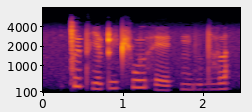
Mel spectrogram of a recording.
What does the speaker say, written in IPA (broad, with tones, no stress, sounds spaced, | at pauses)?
ǀ ɨ˦ tʰ i˨ l ʈ e̤˦ t͡ʃʰ u˦ l h e˨ | m b ṳ˨ l d a̤˦ l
